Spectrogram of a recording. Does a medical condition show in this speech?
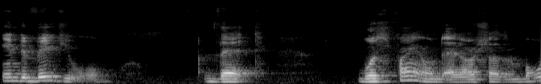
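Yes: cerebral palsy; reports speaking clearly.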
